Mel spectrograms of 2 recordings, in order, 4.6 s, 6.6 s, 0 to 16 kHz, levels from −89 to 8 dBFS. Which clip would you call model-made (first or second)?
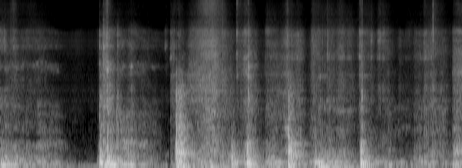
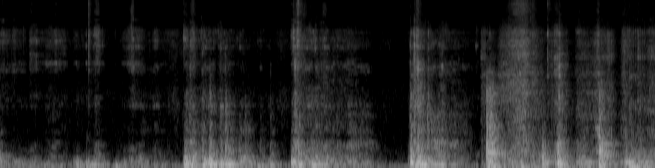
first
